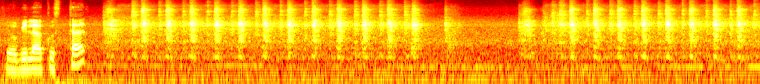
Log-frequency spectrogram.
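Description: A motorcycle engine idles with a steady, rhythmic ticking.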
